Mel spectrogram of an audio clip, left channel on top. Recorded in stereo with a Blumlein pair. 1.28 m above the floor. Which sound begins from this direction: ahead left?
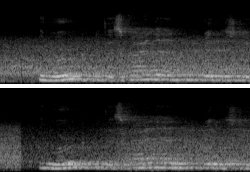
A woman speaking, at 0.4 s.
